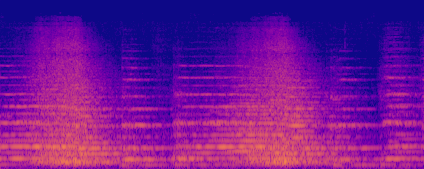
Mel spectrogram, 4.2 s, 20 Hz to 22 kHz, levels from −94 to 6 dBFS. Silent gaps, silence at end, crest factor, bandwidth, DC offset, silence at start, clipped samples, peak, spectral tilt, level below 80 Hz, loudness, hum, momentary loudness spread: none; 0 s; 16 dB; 15 kHz; under 0.1%; 0 s; under 0.1%; -18 dBFS; -5 dB/octave; -68 dBFS; -34 LUFS; none; 12 LU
